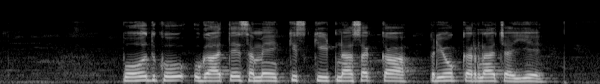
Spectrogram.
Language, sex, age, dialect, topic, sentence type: Hindi, male, 18-24, Garhwali, agriculture, question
